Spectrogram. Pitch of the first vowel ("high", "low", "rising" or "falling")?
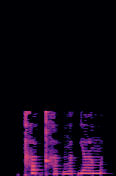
high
